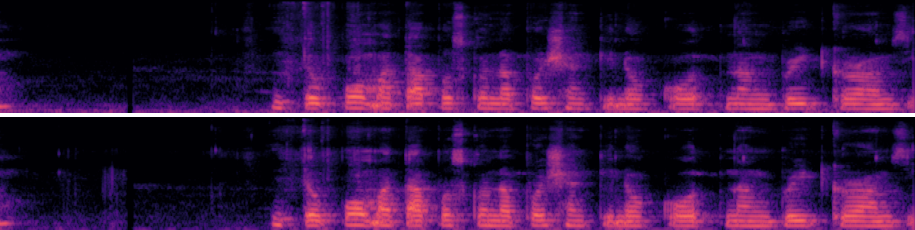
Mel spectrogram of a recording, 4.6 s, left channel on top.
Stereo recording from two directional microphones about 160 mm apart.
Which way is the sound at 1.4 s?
25° right (ahead or behind).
